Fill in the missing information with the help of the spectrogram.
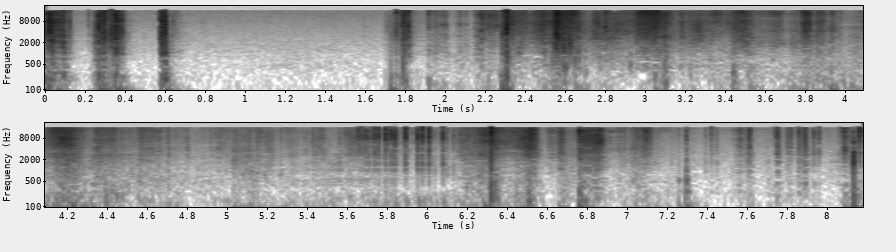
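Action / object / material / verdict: scrape / thin paper sheet / paper / none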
